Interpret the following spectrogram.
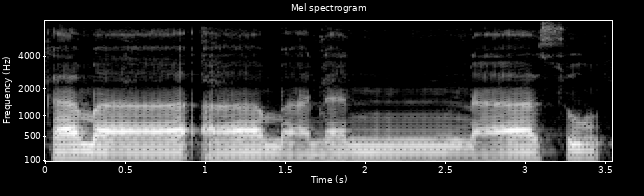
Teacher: نون مشدد غنہ کریں گے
